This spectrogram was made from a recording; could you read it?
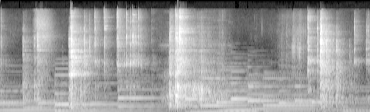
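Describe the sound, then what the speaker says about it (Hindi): Metal pots and utensils clink and ring close by as a pressure cooker of potato dum biryani is opened in a kitchen. Several sharp knocks leave sustained metallic tones hanging between them, with no talking. "अब हम अपने कुकर को खोल के देख लेते हैं"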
